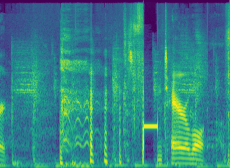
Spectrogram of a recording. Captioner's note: laughing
